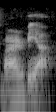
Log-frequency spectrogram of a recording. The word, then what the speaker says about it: Marbella: It's actually pronounced as Marbella.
